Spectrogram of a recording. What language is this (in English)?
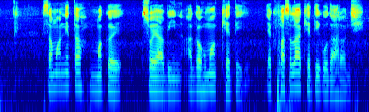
Maithili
